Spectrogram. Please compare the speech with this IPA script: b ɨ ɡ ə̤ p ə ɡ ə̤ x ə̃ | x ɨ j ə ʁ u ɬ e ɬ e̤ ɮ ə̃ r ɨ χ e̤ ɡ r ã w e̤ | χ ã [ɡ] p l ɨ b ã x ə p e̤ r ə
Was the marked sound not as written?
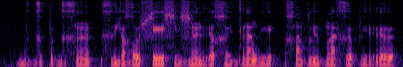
yes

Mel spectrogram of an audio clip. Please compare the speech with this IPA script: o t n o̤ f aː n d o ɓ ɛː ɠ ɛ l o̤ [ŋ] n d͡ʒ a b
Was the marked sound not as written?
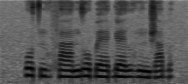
no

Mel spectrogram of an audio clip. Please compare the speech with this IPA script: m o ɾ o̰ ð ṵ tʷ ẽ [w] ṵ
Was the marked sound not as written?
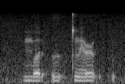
yes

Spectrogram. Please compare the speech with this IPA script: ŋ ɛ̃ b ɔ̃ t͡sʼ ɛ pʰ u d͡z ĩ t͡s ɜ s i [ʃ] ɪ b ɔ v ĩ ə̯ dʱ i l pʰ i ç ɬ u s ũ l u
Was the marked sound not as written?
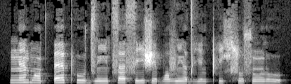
no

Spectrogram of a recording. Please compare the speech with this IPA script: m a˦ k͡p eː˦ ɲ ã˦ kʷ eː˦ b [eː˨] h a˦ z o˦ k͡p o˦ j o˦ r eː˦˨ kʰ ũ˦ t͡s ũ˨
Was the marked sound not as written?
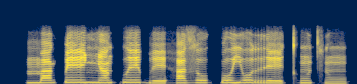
no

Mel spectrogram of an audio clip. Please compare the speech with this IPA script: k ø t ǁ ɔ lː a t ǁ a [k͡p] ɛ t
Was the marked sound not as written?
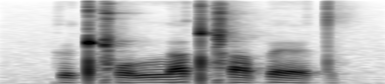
yes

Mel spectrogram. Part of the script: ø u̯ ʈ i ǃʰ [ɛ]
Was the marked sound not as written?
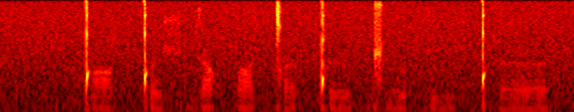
yes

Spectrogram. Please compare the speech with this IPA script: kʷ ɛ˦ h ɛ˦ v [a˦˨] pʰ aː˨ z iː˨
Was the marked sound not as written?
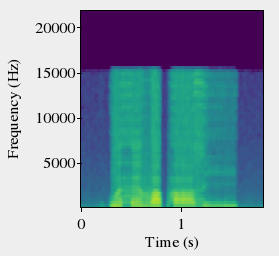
no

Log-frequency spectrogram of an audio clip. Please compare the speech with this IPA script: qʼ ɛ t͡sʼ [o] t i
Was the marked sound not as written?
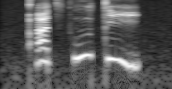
yes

